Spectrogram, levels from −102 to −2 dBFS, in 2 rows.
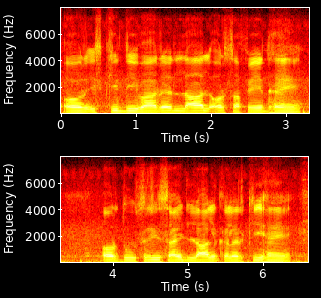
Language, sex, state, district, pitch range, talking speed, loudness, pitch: Hindi, male, Uttar Pradesh, Lucknow, 120-130 Hz, 125 wpm, -15 LUFS, 125 Hz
